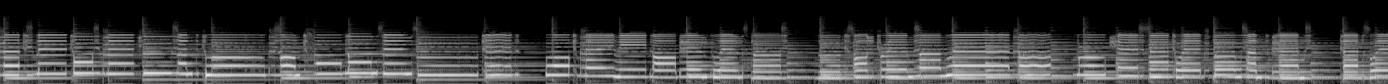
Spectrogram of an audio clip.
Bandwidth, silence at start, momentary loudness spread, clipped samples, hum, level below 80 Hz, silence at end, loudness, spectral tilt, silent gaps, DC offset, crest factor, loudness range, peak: 8.8 kHz; 0 s; 5 LU; under 0.1%; none; -58 dBFS; 0 s; -14 LUFS; -5 dB/octave; none; 0.3%; 14 dB; 2 LU; 0 dBFS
